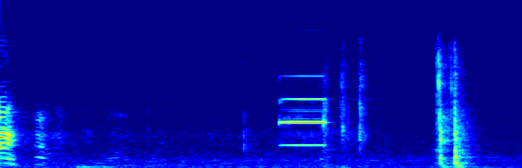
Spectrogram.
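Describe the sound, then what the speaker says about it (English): Shot timer start beep on a shooting range: a single steady electronic tone of about a quarter second, clear and fairly loud, followed shortly by a sharp burst that may be a gunshot. "So I'm pausing it here just after the beep"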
